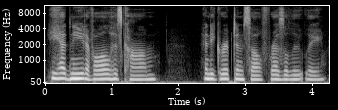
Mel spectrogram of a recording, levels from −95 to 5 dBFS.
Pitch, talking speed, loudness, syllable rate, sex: 190 Hz, 170 wpm, -16 LUFS, 5.2 syllables/s, female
